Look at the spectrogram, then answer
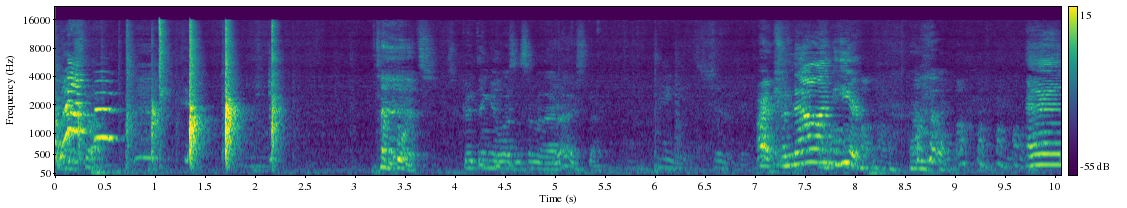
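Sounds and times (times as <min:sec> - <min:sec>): hand claps: 0:00.0 - 0:02.4.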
